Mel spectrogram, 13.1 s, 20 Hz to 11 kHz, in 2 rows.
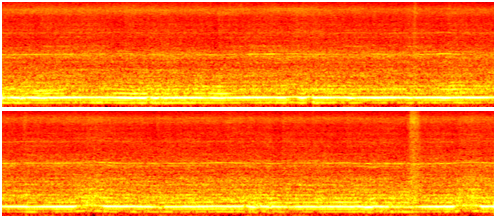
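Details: Kirby Sentria 2 vacuum on carpet after replacing the very slack tech drive belt: steady, high motor hum with only brief dips while moving back and forth, no slipping or chatter at direction changes; the drive works normally.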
